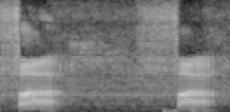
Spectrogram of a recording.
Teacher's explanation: penyebutan huruf fa yaitu berdesis lepas atau hamas, kemudian lunak dan suaranya tidak tertahan, lidah di bawah atau istifal, dan terbuka antara lidah dan langit-langit bagian atas, dan keluarnya lancar atau tidak tertahan atau juga disebut ringan.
